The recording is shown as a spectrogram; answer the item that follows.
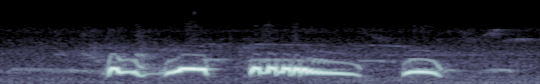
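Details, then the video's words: One full phrase from a spotted dove used as a training decoy to rouse newly trapped birds. Two rising coos lead into a long, gently falling, purring note, then one short final coo. Faint quiet surrounds it. "Chim cu gáy kích bổi mới rất nhanh nổi/ luyện chim cu gáy mồi gáy theo cả ngày, bổi nghe rất ức chế"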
